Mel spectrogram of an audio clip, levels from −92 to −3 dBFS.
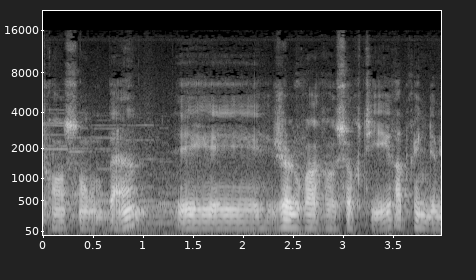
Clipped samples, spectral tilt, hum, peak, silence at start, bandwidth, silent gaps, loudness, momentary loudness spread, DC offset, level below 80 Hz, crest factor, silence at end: under 0.1%; -4.5 dB/octave; none; -4 dBFS; 0 s; 16 kHz; none; -22 LUFS; 6 LU; under 0.1%; -56 dBFS; 18 dB; 0 s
